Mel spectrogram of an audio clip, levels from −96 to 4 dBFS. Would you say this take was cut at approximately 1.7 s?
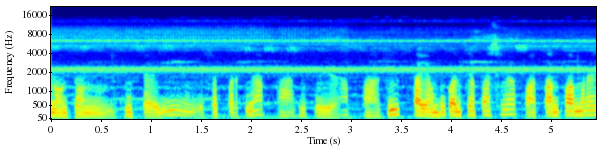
no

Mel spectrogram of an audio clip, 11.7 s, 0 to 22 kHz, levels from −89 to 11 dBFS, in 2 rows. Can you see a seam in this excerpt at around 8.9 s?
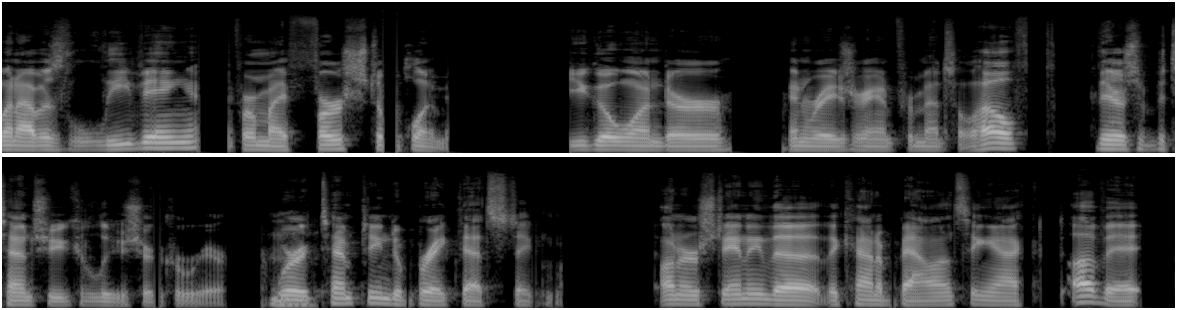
yes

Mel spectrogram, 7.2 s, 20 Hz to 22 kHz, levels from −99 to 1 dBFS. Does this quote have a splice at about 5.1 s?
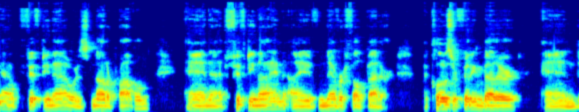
no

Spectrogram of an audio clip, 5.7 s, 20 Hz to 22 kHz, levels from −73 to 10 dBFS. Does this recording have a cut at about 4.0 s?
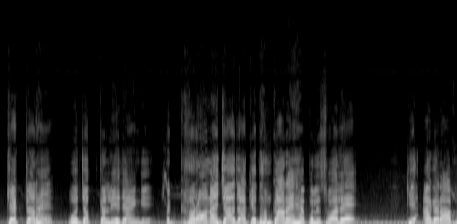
no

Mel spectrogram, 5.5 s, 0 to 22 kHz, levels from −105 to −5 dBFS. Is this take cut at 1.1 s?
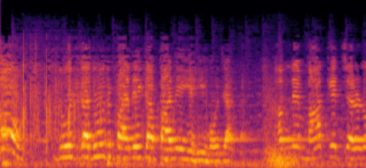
no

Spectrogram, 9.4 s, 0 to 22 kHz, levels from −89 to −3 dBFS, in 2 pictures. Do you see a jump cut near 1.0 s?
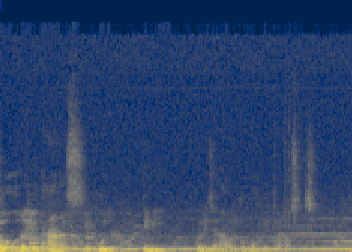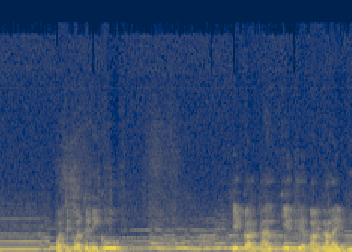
no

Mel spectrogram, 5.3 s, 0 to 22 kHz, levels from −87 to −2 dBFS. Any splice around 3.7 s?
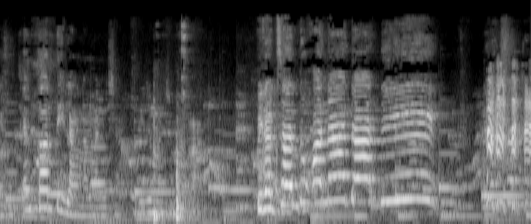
no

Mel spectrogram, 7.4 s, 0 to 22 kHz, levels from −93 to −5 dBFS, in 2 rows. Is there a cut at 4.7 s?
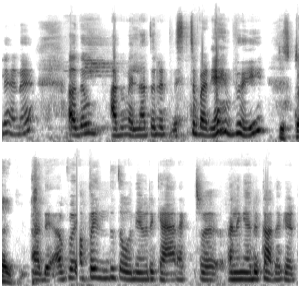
yes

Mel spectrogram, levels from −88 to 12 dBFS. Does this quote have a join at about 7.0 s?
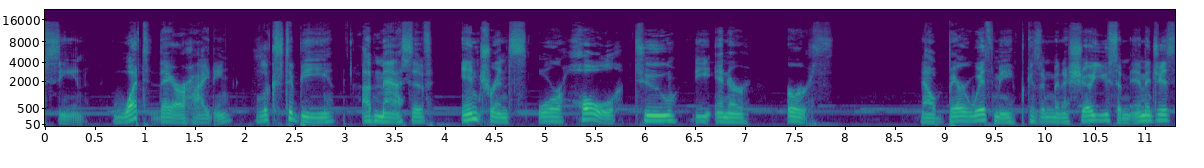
no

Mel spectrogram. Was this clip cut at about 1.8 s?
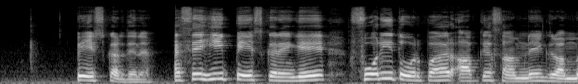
yes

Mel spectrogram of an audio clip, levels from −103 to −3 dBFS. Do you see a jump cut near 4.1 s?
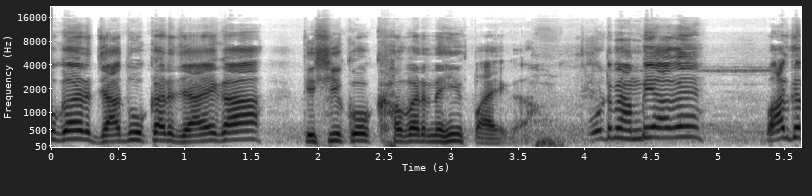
yes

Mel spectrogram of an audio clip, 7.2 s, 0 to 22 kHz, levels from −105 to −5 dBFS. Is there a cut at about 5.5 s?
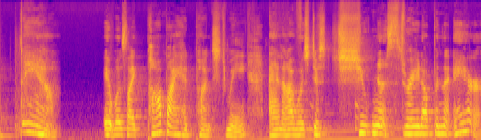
no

